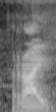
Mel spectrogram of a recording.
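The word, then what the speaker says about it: write: राइट, राइट में डब्लू की sound हमारी नहीं आ रही तो डब्लू हमारा साइलेंट है।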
